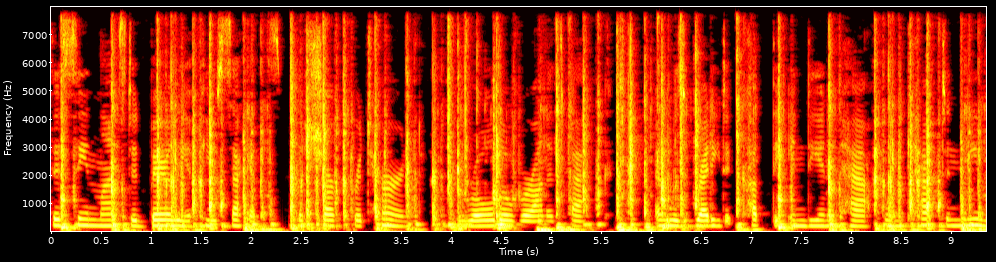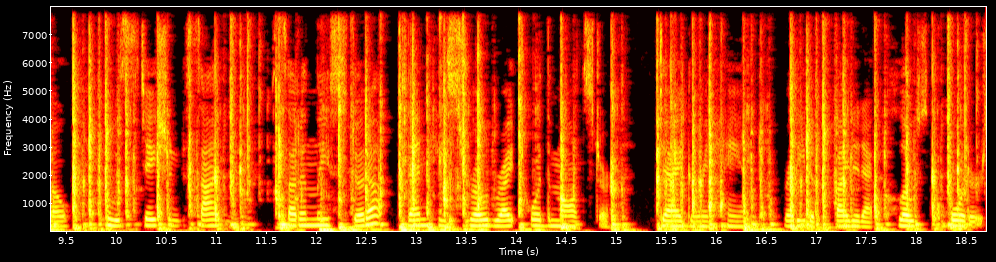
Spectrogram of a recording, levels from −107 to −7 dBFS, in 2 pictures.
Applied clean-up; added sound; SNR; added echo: classical method Wiener filter.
